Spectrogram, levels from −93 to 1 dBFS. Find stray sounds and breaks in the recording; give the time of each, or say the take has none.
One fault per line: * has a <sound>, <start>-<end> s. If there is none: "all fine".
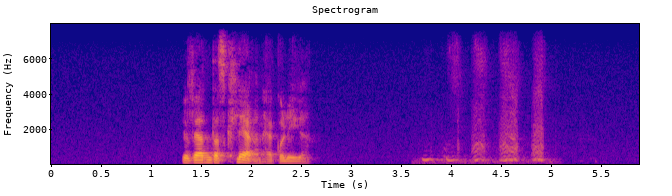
* has a squeak, 3.6-5.2 s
